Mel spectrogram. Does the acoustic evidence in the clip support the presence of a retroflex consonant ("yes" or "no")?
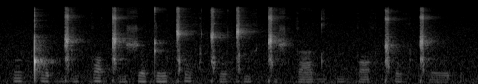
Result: yes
